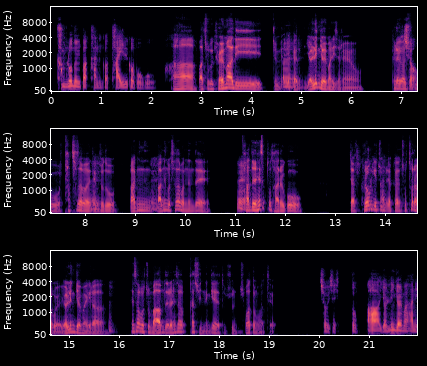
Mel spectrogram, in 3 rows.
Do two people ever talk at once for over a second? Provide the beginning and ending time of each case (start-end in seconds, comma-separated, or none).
none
